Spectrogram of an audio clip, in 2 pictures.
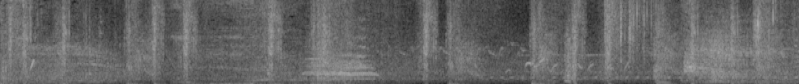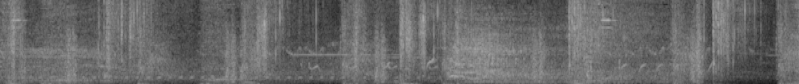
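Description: A spell bursts with a magical whoosh.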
